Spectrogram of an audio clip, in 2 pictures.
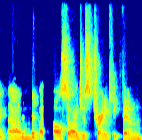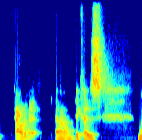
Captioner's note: laughter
